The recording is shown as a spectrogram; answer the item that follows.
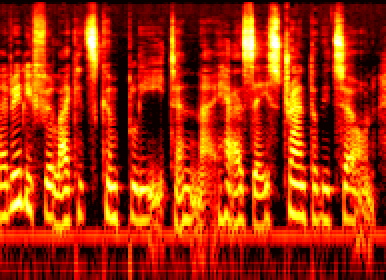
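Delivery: normal talking voice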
